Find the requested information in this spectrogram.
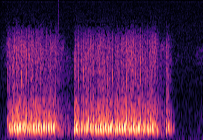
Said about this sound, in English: But the murderous machine gun fire finally halts their advance.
